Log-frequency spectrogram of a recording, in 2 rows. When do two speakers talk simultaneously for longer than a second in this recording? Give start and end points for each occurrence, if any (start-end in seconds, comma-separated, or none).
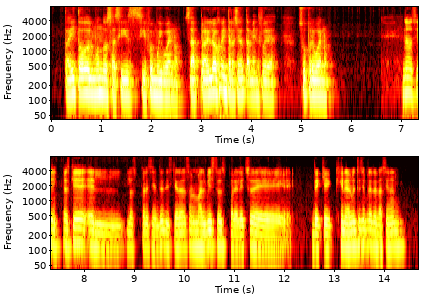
none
